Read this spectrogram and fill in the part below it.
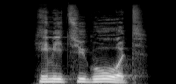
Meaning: hemizygous, hemizygotic
- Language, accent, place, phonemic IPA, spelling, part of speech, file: German, Germany, Berlin, /hemit͡syˈɡoːt/, hemizygot, adjective, De-hemizygot.ogg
